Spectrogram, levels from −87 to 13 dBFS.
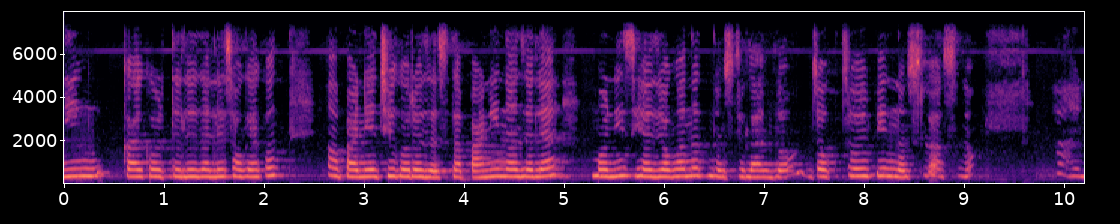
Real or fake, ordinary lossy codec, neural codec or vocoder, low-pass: real; none; none; 7.2 kHz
